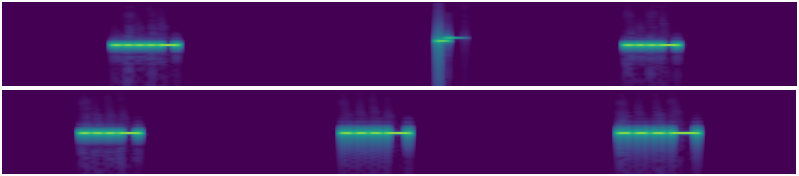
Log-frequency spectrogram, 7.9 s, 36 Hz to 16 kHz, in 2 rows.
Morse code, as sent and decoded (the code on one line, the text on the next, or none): ....- / ...- ...- ...- ...-
4 VVVV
